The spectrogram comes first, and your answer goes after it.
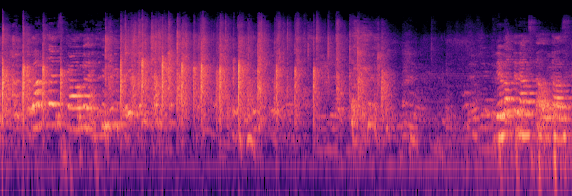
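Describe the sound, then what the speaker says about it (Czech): Wedding guests clap together in a dense, lively burst that fades briefly and then picks up again, with voices mixed in around the applause. "Zatleskáme."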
